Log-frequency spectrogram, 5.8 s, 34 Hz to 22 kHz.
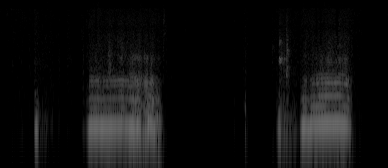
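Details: A sleeping cat snores away with two long, buzzy, tonal snores about three seconds apart, roughly 20 breaths a minute; a brief parakeet peep sounds at the start. Snoring.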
